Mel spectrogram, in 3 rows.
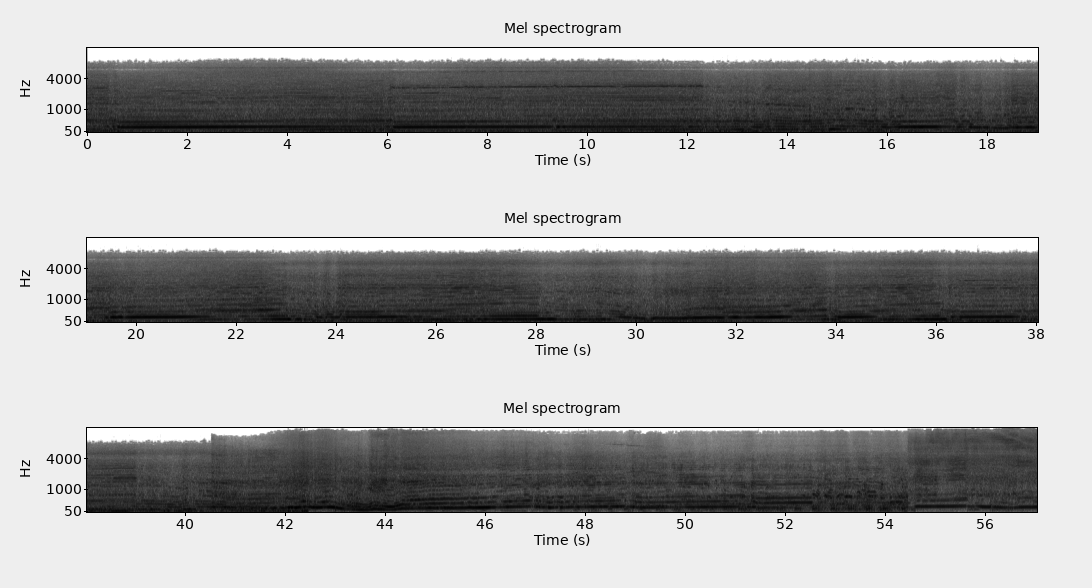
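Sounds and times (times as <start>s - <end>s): car engine revving hard: 0.0s - 57.0s.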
